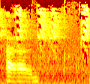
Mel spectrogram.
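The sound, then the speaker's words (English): A single loud, harsh squawking alarm call from a marmot in the mountains rings out for about half a second, followed by faint chirps and a quiet open-air background. “Things like backpack squeaking or birds around in the mountains, marmots. There's a lot of marmots in the Italian Alps.”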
